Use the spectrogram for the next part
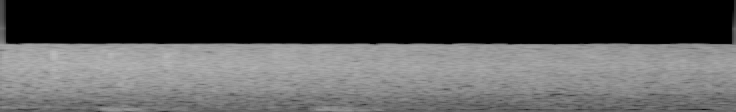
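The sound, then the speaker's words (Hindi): A crowd applauds loudly and steadily during a welcome ceremony, a dense wash of many hands clapping together that holds at an even level for several seconds with no voices over it. “कल तो वो बरसात थी, आज तो ज्ञान रत्नों की वरदानों की बरसात है, इसीलिए तालियां भी जोर से होनी चाहिए।”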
